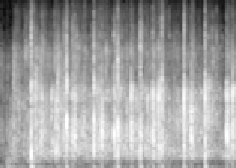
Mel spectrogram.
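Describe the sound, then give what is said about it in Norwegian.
A church audience applauds the people just prayed for, many hands clapping together in a dense, crackling patter with sharper individual claps popping out irregularly throughout. “Jeg tror vi må gi dem en skikkelig klapp.”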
